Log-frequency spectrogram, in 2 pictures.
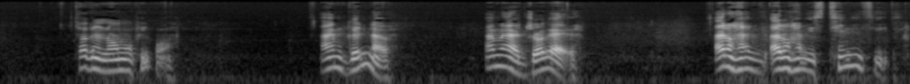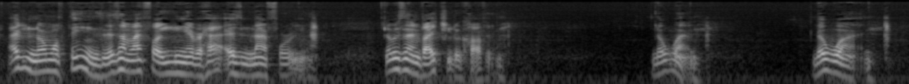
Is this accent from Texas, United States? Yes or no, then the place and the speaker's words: yes; Texas, United States; You saw me in Bexar County. I'm from Lubbock County.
